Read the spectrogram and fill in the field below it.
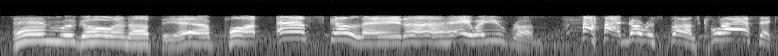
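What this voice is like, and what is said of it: Traveling lounge singer character voice. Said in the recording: “my impression of a traveling lounge singer”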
